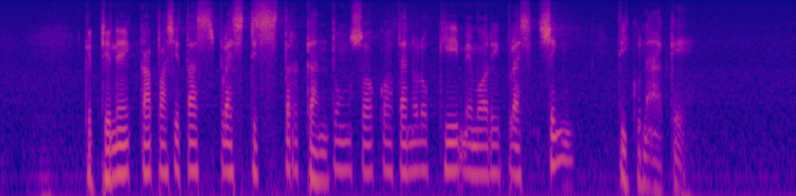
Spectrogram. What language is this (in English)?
Javanese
